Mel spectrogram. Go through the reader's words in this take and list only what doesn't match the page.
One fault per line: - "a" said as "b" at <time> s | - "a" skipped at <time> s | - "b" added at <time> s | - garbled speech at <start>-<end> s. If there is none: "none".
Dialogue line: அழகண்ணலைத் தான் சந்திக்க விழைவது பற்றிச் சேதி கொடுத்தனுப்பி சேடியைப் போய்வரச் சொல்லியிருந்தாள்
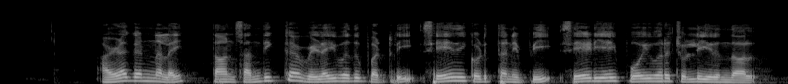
none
